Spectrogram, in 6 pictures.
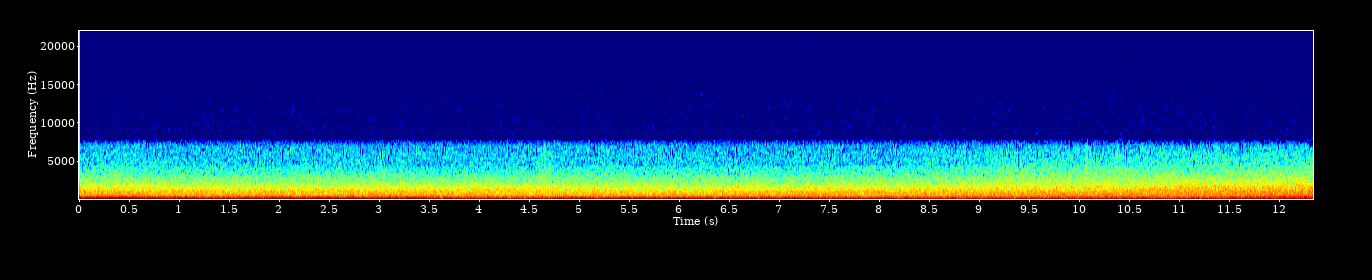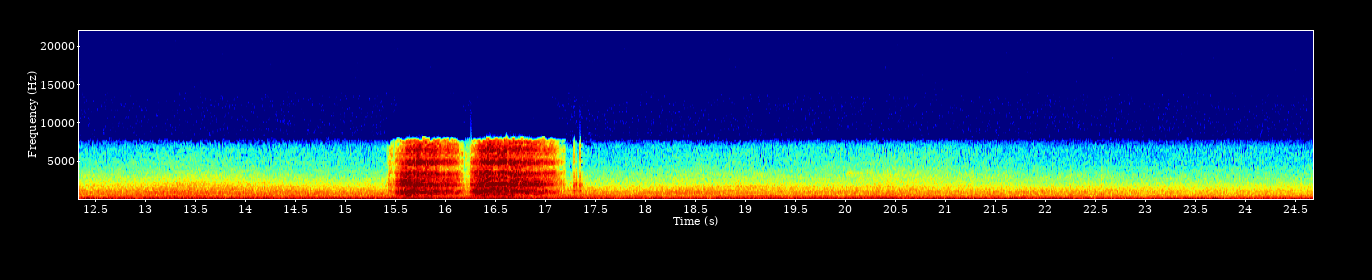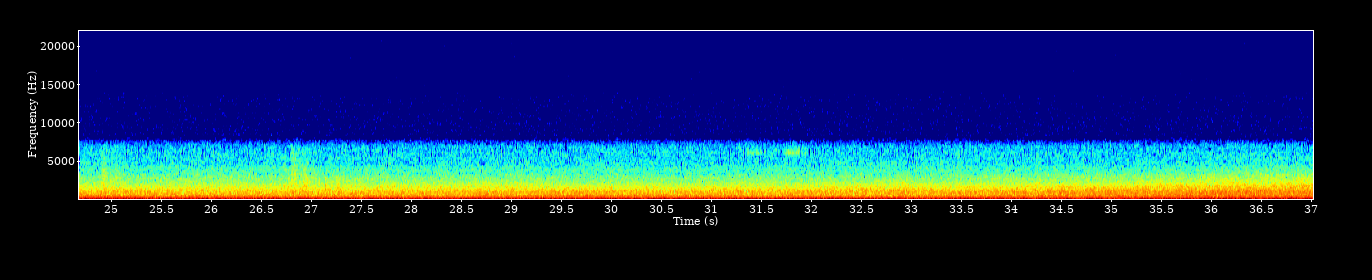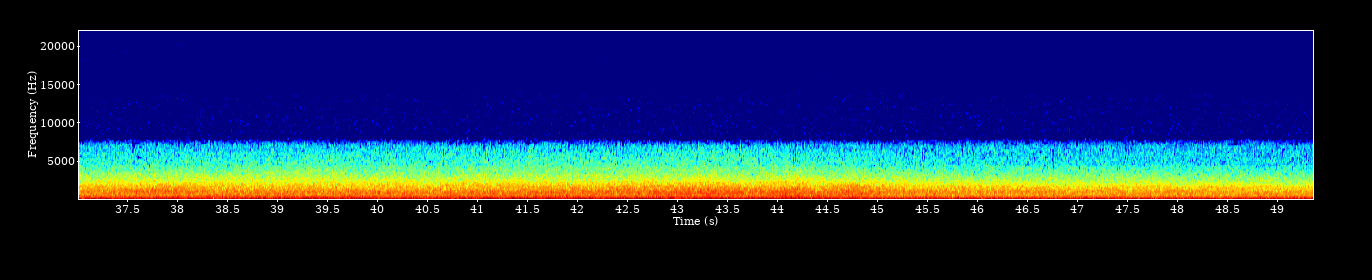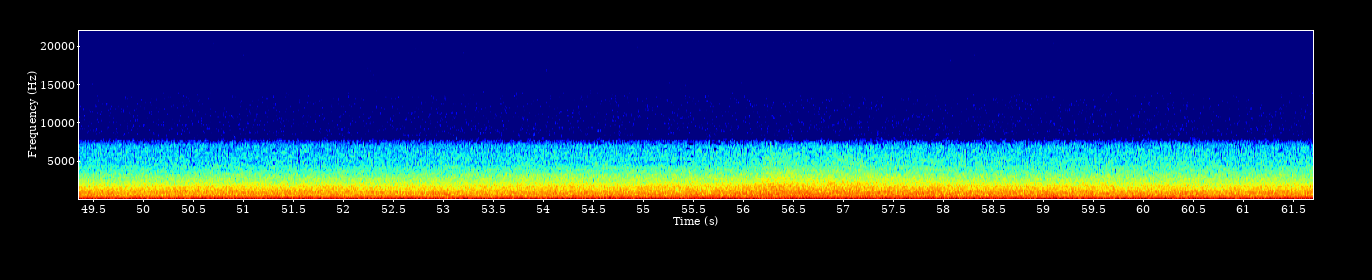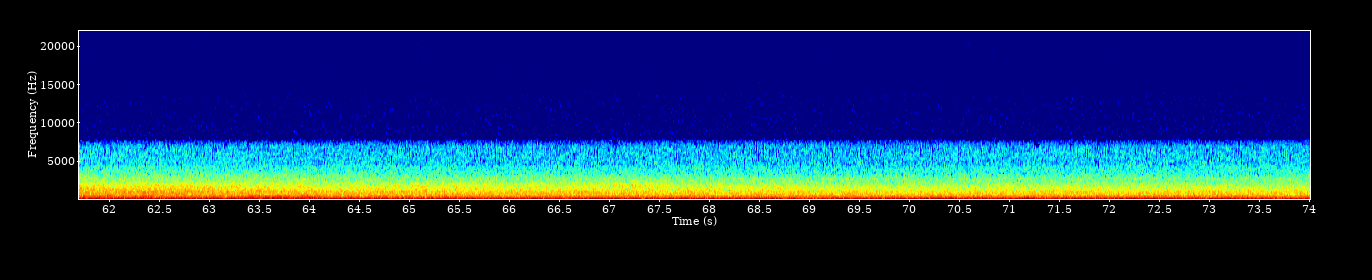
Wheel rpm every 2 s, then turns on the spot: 0, 0, 0, 0, 0, 0, 0, 10, 40, 0, 0, 0, 0, 0, 0, 0, 0, 0, 0, 0, 0, 0, 0, 0, 0, 0, 0, 0, 0, 0, 0, 0, 0, 0, 0, 0, 0.
none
